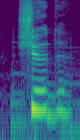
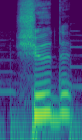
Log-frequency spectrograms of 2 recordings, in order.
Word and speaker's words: should: Ici, vous avez les modos should et could, et non pas should et could.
